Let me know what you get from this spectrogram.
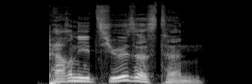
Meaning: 1. superlative degree of perniziös 2. inflection of perniziös: strong genitive masculine/neuter singular superlative degree
- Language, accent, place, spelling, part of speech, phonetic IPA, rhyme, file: German, Germany, Berlin, perniziösesten, adjective, [pɛʁniˈt͡si̯øːzəstn̩], -øːzəstn̩, De-perniziösesten.ogg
